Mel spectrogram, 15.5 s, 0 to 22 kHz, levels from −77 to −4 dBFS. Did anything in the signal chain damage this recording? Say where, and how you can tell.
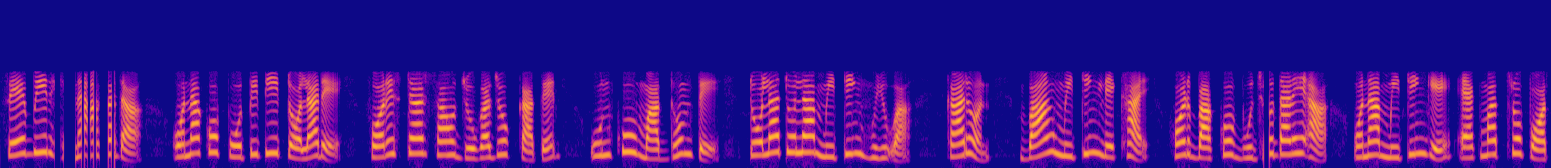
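Yes, at the network: packet loss filled with silence chops hard-edged holes into 0.54–1.14 s (about 390 ms missing, runs up to 120 ms) and 12.63–12.69 s, sized like 30 ms packets.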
